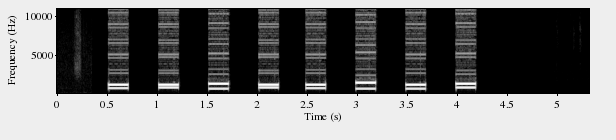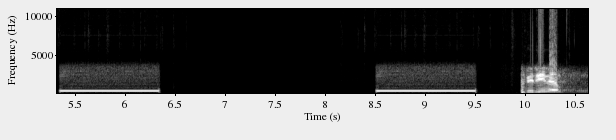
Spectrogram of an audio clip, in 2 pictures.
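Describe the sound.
A rapid string of eight telephone keypad beeps, then two long, steady ringback tones separated by a pause, heard clearly through the line before a voice briefly answers at the end.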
